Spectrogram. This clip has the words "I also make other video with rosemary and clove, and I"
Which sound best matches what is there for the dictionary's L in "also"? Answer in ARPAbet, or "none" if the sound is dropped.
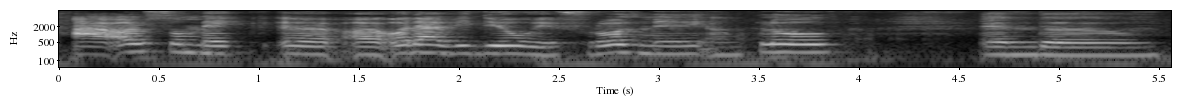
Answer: L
